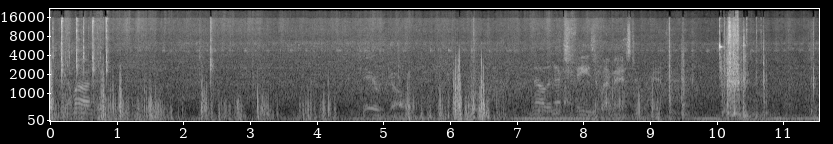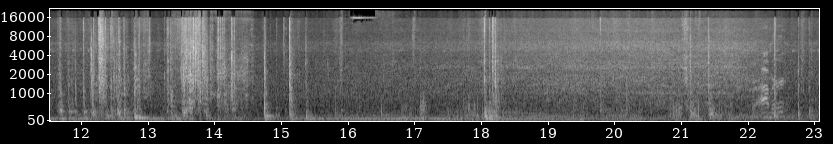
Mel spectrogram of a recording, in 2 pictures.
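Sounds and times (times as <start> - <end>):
vehicle engine idling: 0.0 - 23.0
knocks and clunks: 8.5 - 23.0.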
